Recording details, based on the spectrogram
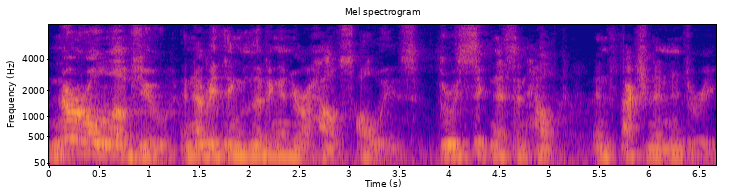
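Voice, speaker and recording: In a put-on character voice, the speaker uses a low-to-middle pitch at a moderate pace. Clear background noise and a slight echo sit around the voice. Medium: stage play. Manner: warm, jovial.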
